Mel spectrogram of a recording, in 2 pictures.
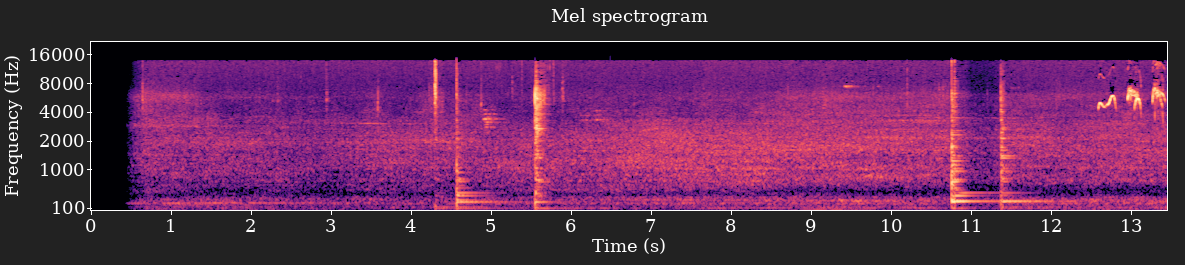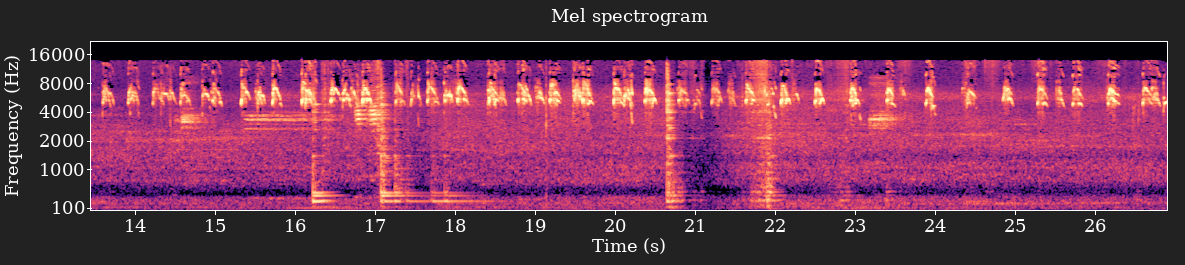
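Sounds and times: nestling birds cheeping: 0:12.5 - 0:26.9
sharp knocks: 0:16.1 - 0:19.3, 0:20.1 - 0:22.3.

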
